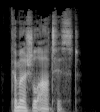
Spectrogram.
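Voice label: "commercial artist", English, British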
